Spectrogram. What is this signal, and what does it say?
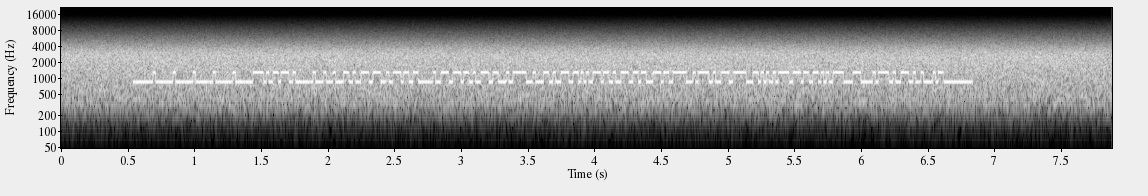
RTTY (50 baud, 450 Hz shift), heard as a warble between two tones, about 1100 Hz centre, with radio static. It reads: QUAN VA ACTUAR AL TEATRE ROMEA?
